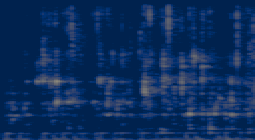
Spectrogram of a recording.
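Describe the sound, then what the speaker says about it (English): IPA beer is poured into a glass, a quiet, close gurgling and trickling stream with no talk. "So let's get this poured."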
